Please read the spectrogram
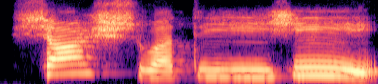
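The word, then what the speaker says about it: ಶಾಶ್ವತೀಃ: ಇದೆನಕೆ ಉಷಿತ್ವ ದೊಡ್ಡಶ ಇದೆ ಉಷಿತ್ವ ಶಾಶ್ವತಿಹಿ ಇಲ್ಲಿ ನೋಡಿ ಮಧ್ಯದಲ್ಲಿ ಬರ್ತಿರೋದರಿಂದ ನೀವು ಸ್ವಲ್ಪವಾಗಿ ಹ ಹೇಳಬೇಕು ಉಷಿತ್ವ ಶಾಶ್ವತಿ ಸಮಾಹ ನೋಡಿ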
